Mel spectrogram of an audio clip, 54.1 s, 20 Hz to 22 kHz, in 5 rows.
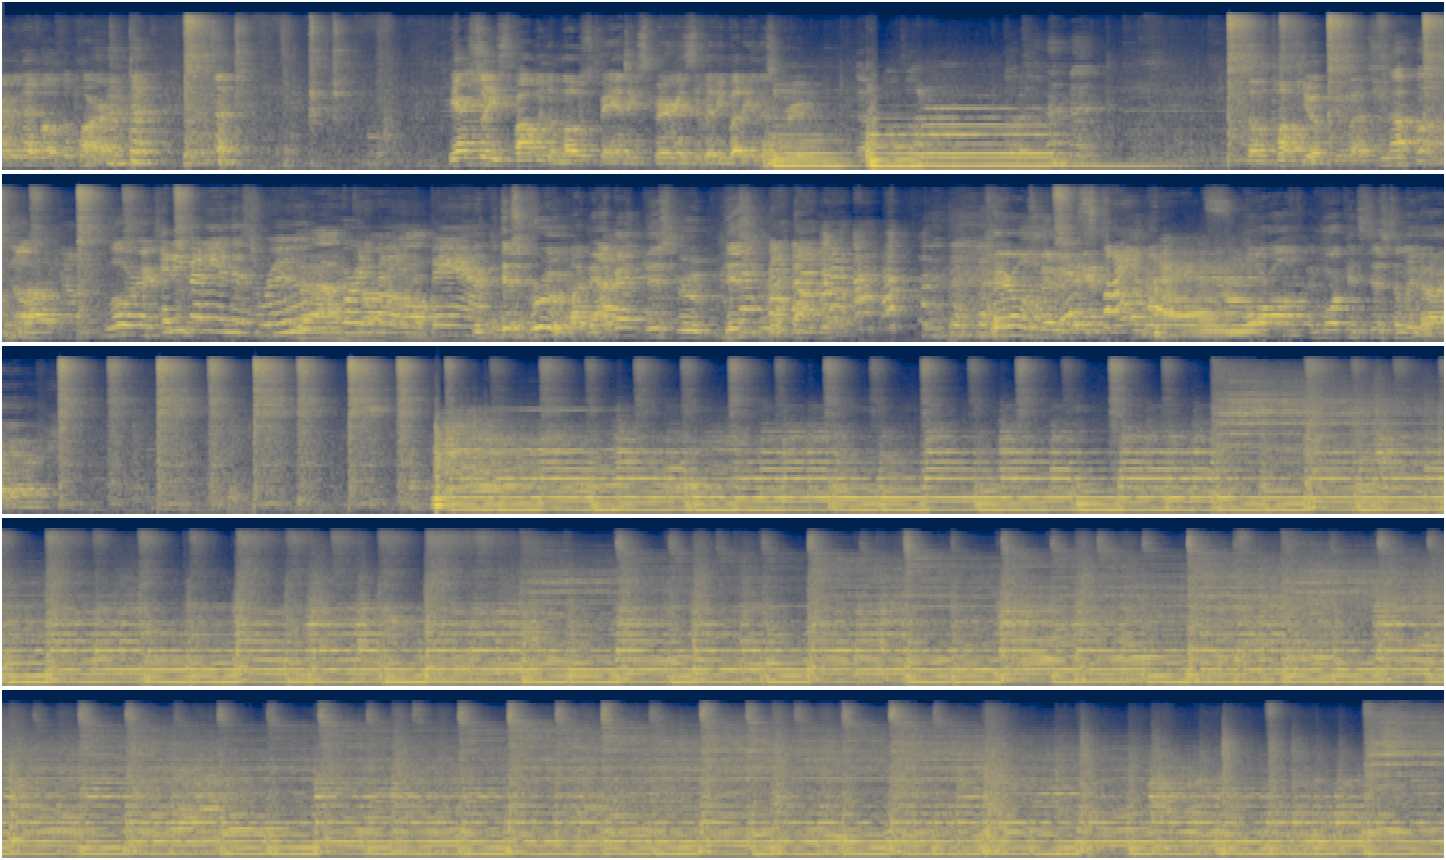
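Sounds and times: drums: 0.0s - 3.3s, 5.7s - 13.5s, 18.3s - 20.0s, 22.0s - 54.0s
electric guitar: 5.7s - 9.3s, 19.0s - 20.4s, 24.6s - 54.0s
electric bass: 5.7s - 9.5s, 24.8s - 54.0s.

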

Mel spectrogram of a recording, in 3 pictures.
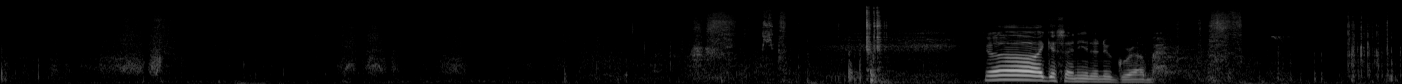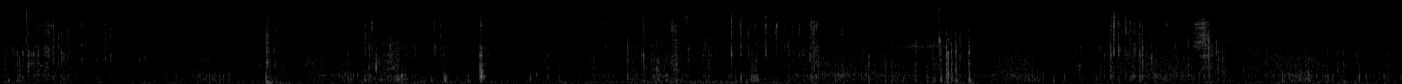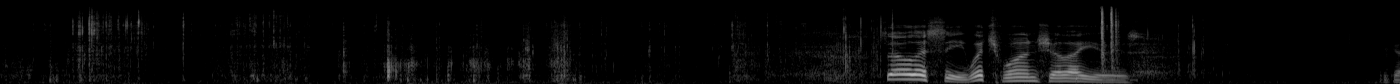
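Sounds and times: plastic packaging crinkling: 13.4s - 15.6s, 19.5s - 22.5s, 24.7s - 26.6s, 27.2s - 37.0s
small clicks: 39.0s - 40.1s.

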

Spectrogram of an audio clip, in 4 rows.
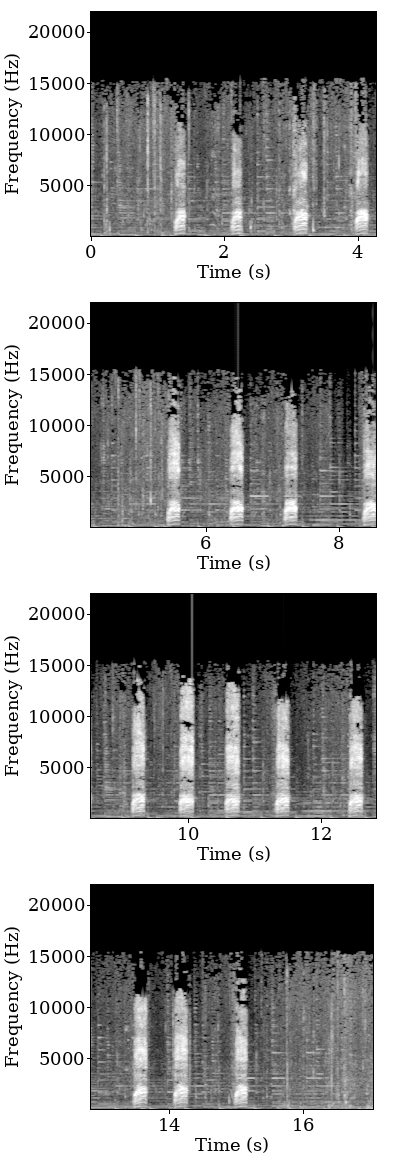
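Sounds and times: background music: 0.0s - 17.0s
duck quacking: 1.2s - 2.4s, 3.0s - 4.2s, 5.4s - 5.7s, 6.3s - 7.4s, 8.3s - 11.6s, 12.4s - 12.7s, 13.4s - 15.2s.

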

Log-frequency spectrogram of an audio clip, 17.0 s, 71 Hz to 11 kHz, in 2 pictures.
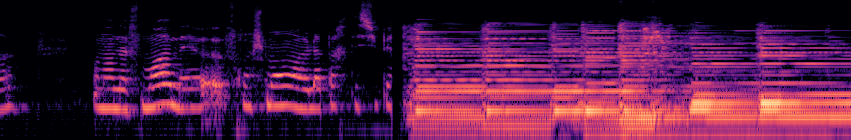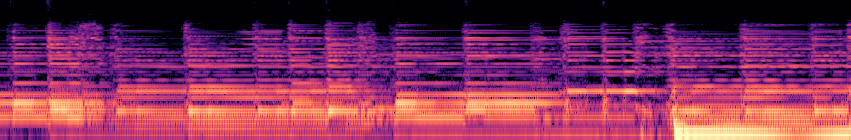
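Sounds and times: strummed acoustic guitar: 4.1s - 17.0s.

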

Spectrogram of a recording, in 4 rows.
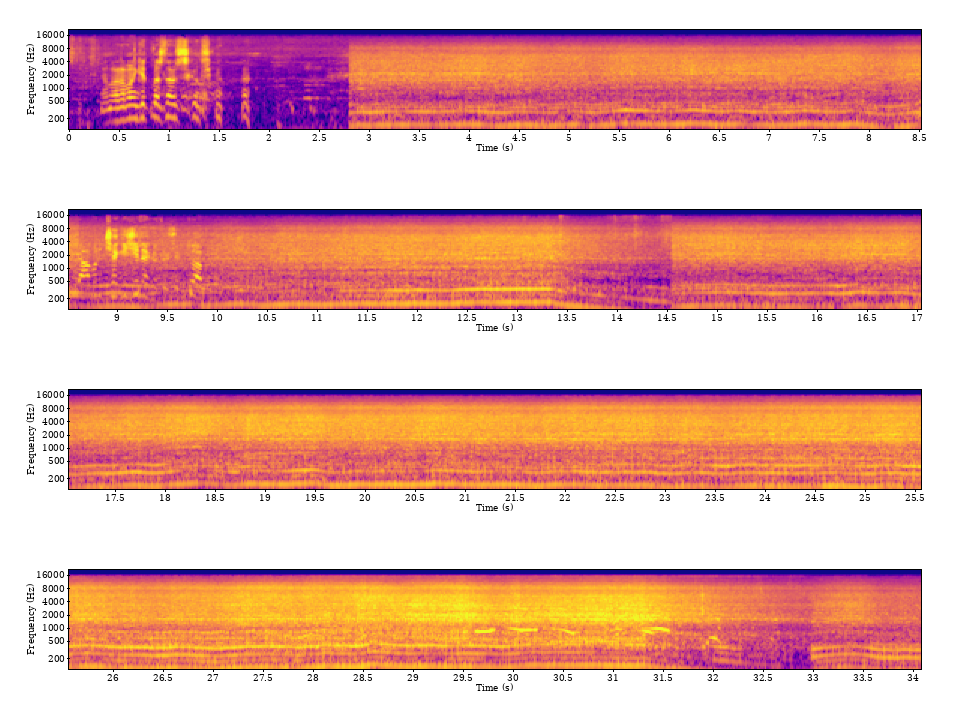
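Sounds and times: vehicle engine running: 2.8s - 34.0s
onlookers talking: 21.7s - 33.0s.

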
